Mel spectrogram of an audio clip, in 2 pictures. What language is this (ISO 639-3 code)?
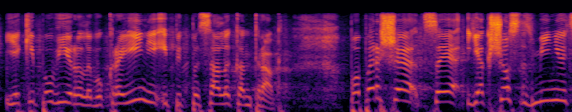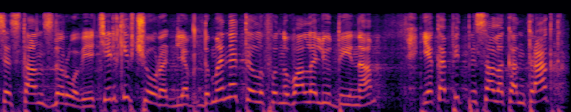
ukr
